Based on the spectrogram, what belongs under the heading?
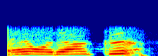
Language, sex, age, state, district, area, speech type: Malayalam, female, 18-30, Kerala, Pathanamthitta, urban, conversation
